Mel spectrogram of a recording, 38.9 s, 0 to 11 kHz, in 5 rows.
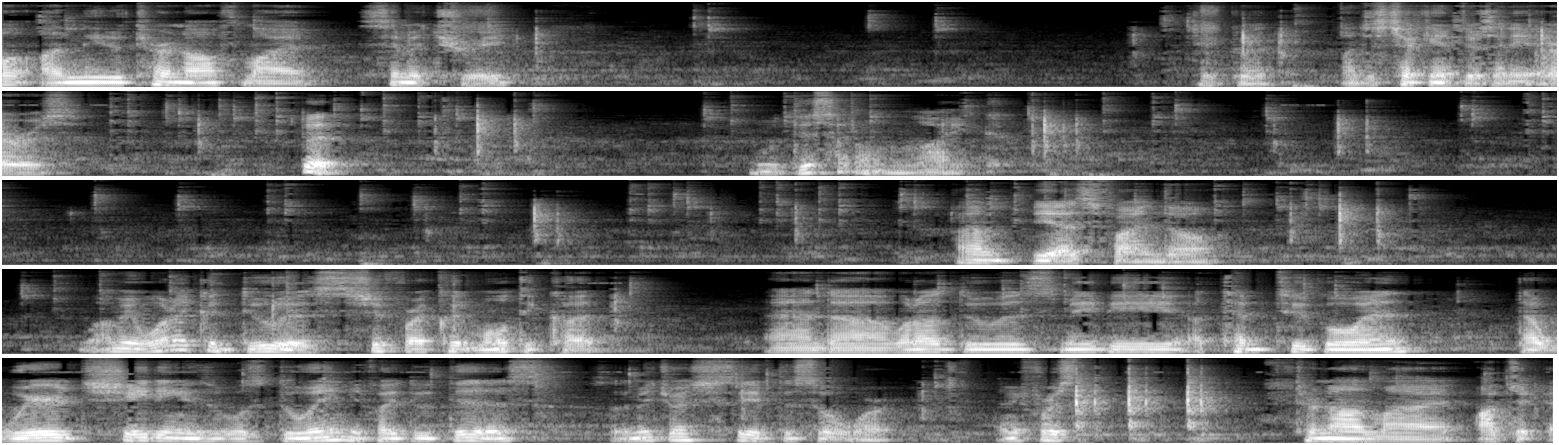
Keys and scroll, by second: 2.3 4, 6.0 5, 7.5 3, 10.0 1, 12.8 3, 14.2 1, 18.0 3, 22.0 1, 36.3 BackSpace.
